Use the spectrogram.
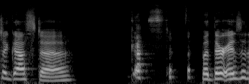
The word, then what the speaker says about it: Augusta: Oh, Augusta, Virginia. Okay. It's still pronounced Augusta.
